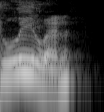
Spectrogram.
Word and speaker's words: Lelan: It's Lelan. – Lelan, sorry, yeah, man. – Which is, it's a very English pronunciation, so that's not a problem.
